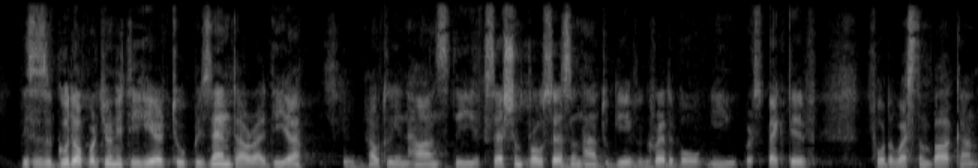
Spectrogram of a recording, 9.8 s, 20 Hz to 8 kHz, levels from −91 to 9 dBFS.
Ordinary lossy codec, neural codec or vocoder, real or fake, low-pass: none; codec, 16 kHz, 4 kbps, FreqCodec, larger model; fake; none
